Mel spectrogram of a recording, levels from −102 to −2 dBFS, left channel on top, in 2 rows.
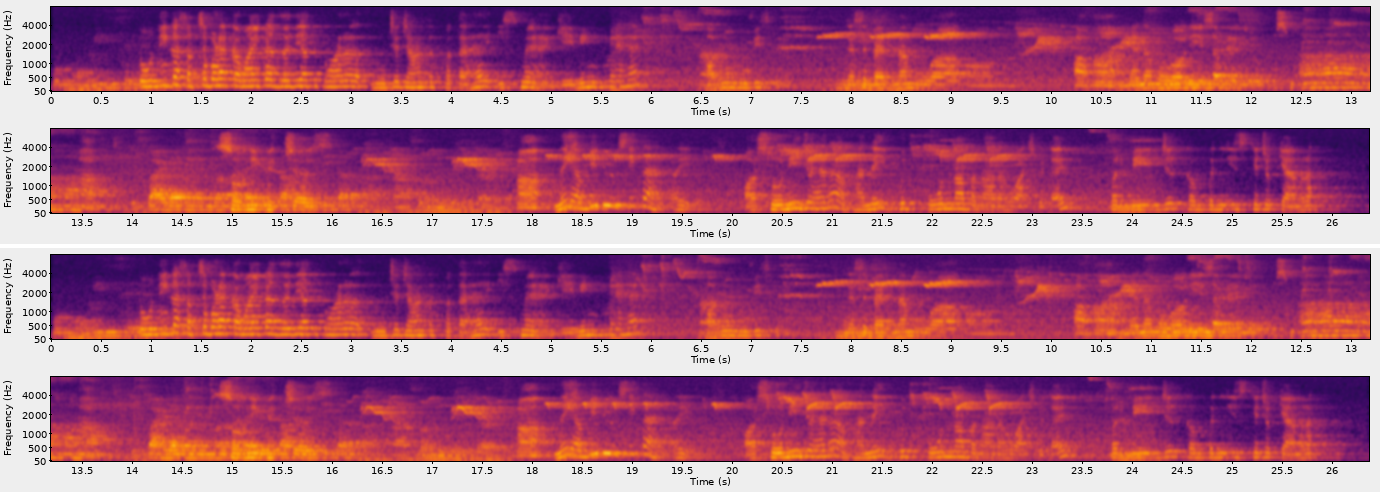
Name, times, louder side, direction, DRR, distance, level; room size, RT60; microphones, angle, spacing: voice 1, 0.0-1.0 6.5-6.7 7.8-8.4 10.5-10.7 11.0-12.0 12.5-13.7 14.0-17.7 23.8-24.0, right 1 dB, 20° right, -8 dB, 2.6 m, -29 dB
voice 2, 0.9-5.9 6.6-7.4 7.9-9.7 10.2-12.4 13.5-13.7 14.9-16.0 17.9-19.6 20.1-23.4 23.8-25.8, equal, 5° left, 5 dB, 0.4 m, -29 dB
sound 1, 5.6-24.2, right 2 dB, 85° right, 1.6 m, -37 dB
9.0 x 6.1 x 3.4 m, 1.2 s
head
